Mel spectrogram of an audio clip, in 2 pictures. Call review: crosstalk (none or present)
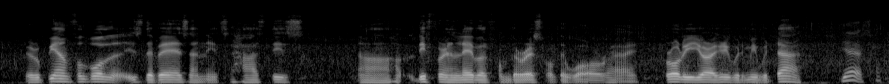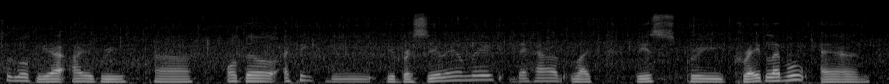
none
